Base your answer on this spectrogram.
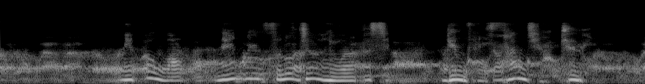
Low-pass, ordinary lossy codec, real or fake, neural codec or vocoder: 7.2 kHz; none; fake; codec, 16 kHz, 1 kbps, FreqCodec, larger model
